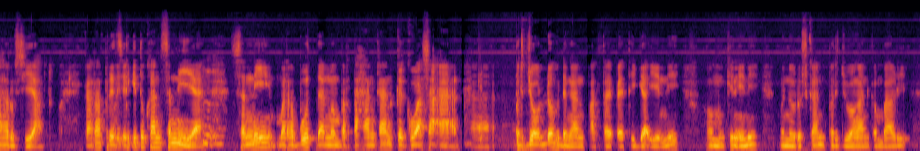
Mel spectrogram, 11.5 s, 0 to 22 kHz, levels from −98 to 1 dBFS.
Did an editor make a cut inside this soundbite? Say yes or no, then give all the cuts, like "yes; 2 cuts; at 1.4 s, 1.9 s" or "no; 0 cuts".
yes; 2 cuts; at 1.6 s, 5.9 s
